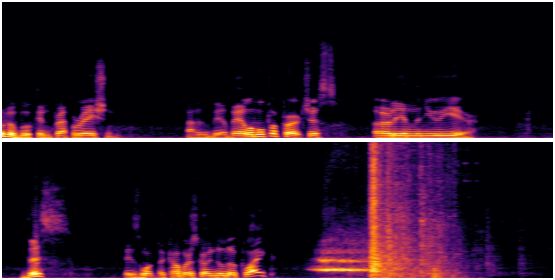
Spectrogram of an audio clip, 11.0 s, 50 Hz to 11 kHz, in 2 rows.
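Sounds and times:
glass shattering crash: 0:09.1 - 0:11.0.

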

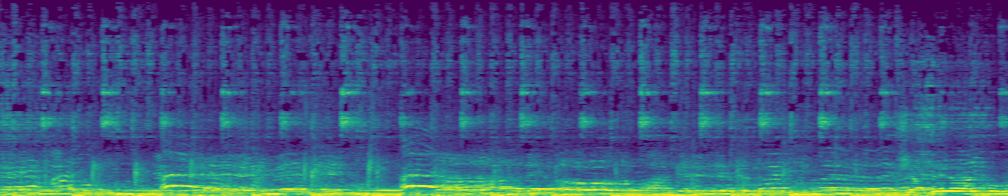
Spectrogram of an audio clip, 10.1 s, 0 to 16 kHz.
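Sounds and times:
band playing dance tune: 0:00.0 - 0:10.0.

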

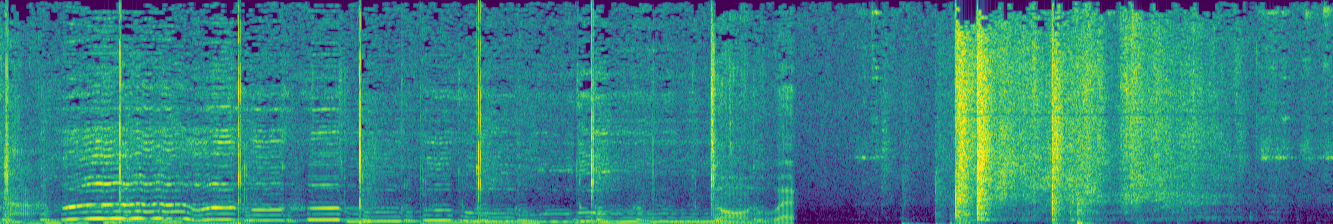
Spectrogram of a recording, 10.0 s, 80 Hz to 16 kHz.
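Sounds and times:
rustling handling noise: 0:06.6 - 0:10.0.

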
